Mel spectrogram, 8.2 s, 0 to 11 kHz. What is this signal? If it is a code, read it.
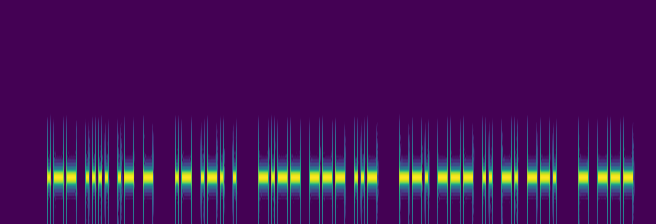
Morse code, heard as a keyed tone, about 30 wpm, 700 Hz. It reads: WHAT ARE YOU GOING TO
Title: Sets of 5 Words 30wpm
